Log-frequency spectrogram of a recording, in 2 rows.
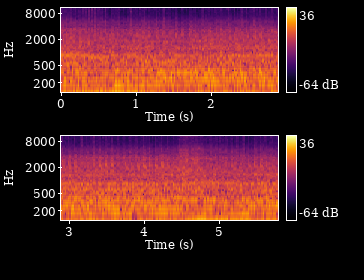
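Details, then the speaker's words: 1966 Chevrolet C10 donor truck that had sat unused, running after its weak battery was charged and fuel was added to the intake: steady, even rumble with no knocks or misses. Normal running. "all righty now that we've got it running we're going to go ahead and try to get some of these wheels aired up"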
